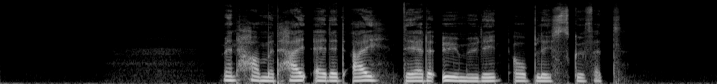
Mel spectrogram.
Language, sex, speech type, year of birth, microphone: Norwegian, female, read, 1987, Sennheiser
